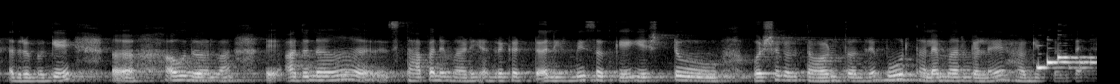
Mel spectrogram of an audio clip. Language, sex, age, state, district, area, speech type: Kannada, female, 30-45, Karnataka, Hassan, urban, spontaneous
